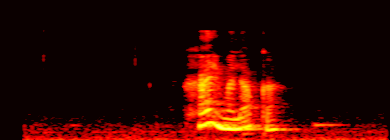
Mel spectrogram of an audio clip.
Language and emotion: Russian, positive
